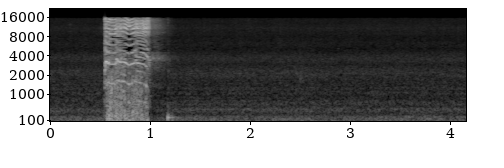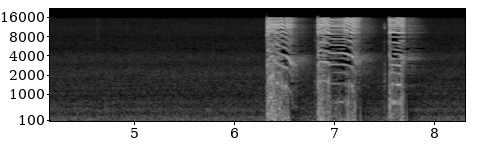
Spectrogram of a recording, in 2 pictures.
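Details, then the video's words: Asian bullfrog screaming: one loud, harsh, broadband scream near the start, then after a long quiet gap three more short rasping screams in quick succession. The background is quiet. "Cute asian bullfrog screaming"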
